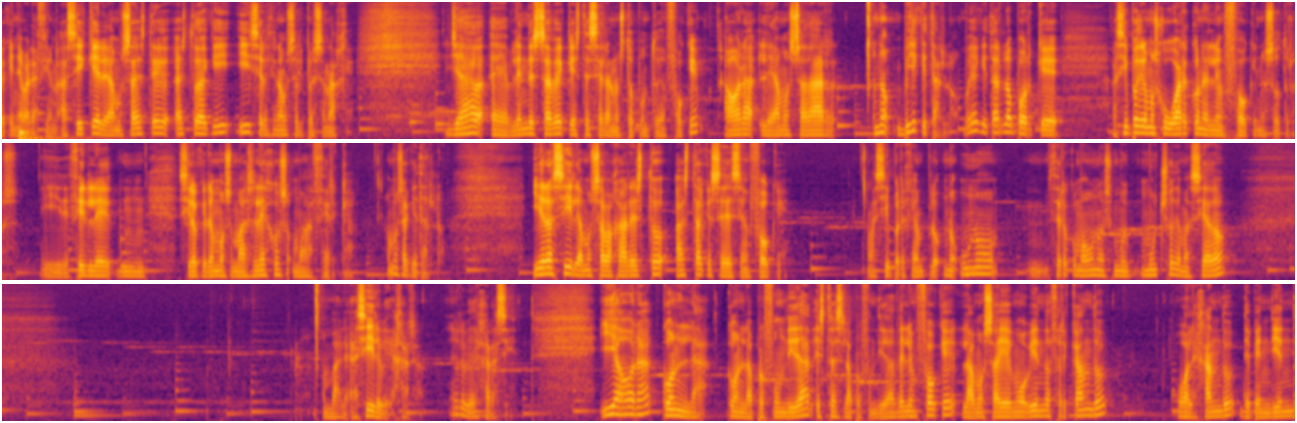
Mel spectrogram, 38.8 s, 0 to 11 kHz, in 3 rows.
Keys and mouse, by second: 1.2 click, 2.8 click, 16.6 click, 18.4 click, 23.0 click, 24.3 click, 25.0 click, 25.6 click, 25.8 click, 26.0 click, 26.3 click, 27.9 click, 28.1 click, 28.9 click, 34.8 click.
